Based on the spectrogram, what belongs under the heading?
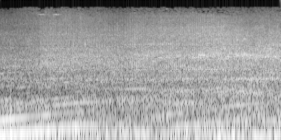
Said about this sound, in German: In Bad Homburg im Taunus schiebt sich ein Auto nach dem anderen auf die Kaiser-Friedrich-Promenade am Kurpark.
